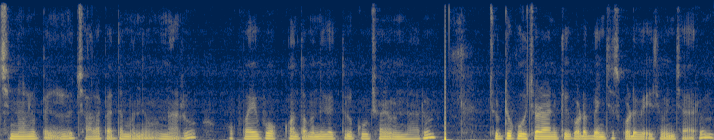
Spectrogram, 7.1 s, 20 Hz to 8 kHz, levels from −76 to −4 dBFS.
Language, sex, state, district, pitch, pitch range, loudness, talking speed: Telugu, male, Andhra Pradesh, Visakhapatnam, 125 Hz, 120-140 Hz, -20 LUFS, 140 wpm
